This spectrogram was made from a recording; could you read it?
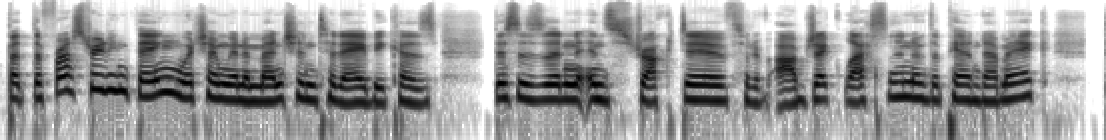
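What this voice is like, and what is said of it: Froggy, nasal voice. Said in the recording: “my voice is a little off or I sound froggy or nasally today. I'm getting over a cold.”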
